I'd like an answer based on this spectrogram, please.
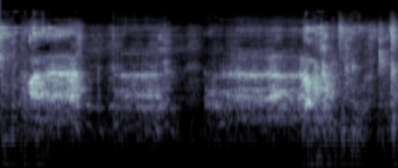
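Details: Two Boston Terriers playing tug roughly, one a female on her third birthday; two loud, drawn-out harmonic growling bursts, each about a second long, separated by a quieter scuffling pause.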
